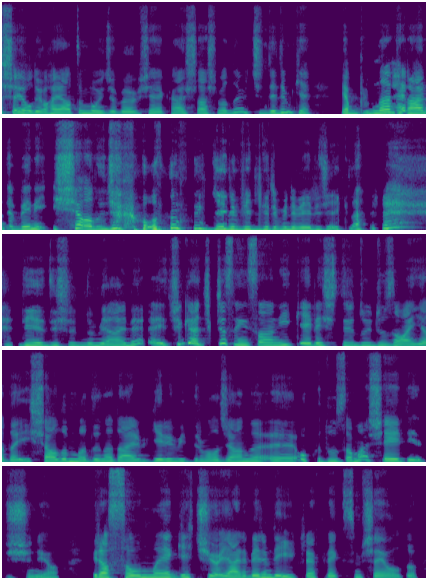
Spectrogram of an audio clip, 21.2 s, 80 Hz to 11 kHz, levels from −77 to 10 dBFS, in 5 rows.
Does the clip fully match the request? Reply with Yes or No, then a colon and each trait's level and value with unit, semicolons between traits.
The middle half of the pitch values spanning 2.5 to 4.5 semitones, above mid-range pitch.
Yes: average, 3.5 semitones; high, 200 Hz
